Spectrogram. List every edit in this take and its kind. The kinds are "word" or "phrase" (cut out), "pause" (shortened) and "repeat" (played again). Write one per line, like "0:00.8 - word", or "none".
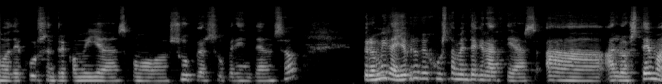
none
